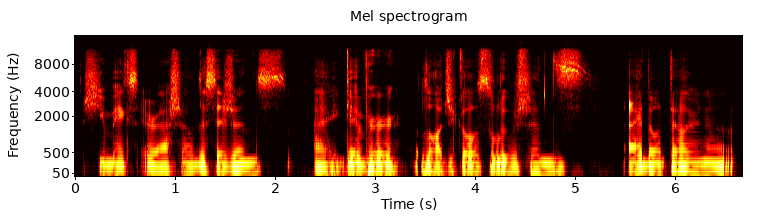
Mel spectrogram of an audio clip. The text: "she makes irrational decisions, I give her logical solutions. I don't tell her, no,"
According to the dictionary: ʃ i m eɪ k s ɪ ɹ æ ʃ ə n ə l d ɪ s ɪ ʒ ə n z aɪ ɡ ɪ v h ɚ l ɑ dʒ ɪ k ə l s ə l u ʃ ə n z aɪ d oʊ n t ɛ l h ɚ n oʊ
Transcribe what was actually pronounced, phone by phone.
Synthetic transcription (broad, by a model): ʃ i m eɪ k s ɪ ɹ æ ʃ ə n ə l d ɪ s ɪ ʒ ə n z aɪ ɡ ɪ v h ɚ l ɑ dʒ ɪ k ə l s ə l u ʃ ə n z aɪ d oʊ n t ɛ l h ɚ n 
